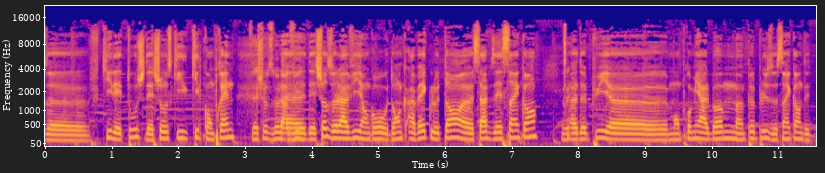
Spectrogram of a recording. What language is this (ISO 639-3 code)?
fra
